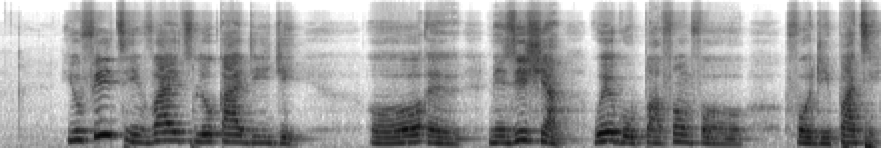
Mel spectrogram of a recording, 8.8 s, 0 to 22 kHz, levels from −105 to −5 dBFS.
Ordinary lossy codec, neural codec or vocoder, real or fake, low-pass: none; none; real; none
